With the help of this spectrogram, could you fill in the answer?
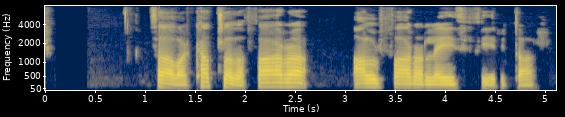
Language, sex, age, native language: Icelandic, male, 20-29, Icelandic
